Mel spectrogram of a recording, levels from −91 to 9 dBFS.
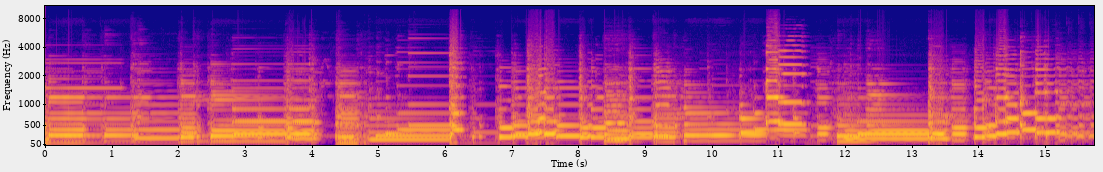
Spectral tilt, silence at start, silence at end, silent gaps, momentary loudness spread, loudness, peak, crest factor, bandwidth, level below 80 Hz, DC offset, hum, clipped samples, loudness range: -9.5 dB/octave; 0 s; 0 s; none; 7 LU; -10 LUFS; 0 dBFS; 10 dB; 5.8 kHz; -38 dBFS; under 0.1%; none; under 0.1%; 3 LU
